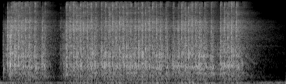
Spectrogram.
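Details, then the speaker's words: 1/2 inch dual 18-volt impact wrench: fast, even metallic rattle for about two seconds as the hammer spins inside the aluminum casing and strikes the steel anvil repeatedly, then winds down; normal impact hammering. "this is what it sounds like. And so basically what it's doing is it's spinning around in here, in this aluminum casing. It's coming around, hitting this other chunk of steel, coming back, hitting it again."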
